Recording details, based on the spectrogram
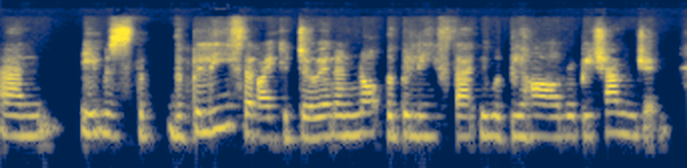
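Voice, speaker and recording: With a British accent, a woman speaks at a fairly quick pace and medium pitch, her intonation monotone and flat and her loudness very even. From London, England. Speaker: business growth coach. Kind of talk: interview answer.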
